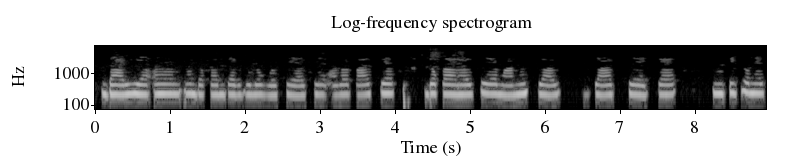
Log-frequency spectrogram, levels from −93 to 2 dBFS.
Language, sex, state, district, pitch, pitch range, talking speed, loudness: Bengali, female, West Bengal, Malda, 225 Hz, 220-240 Hz, 105 wpm, -33 LUFS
